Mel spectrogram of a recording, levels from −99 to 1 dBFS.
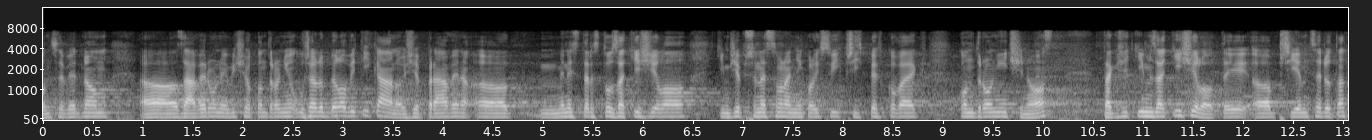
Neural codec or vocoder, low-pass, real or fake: none; 7.2 kHz; real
